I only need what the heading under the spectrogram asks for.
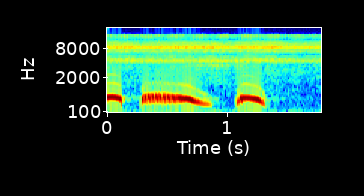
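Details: August lure call of a Spotted dove, a fragment of a coo followed by a long, mellow coo that slides downward, then a shorter rounded coo after a brief gap.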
